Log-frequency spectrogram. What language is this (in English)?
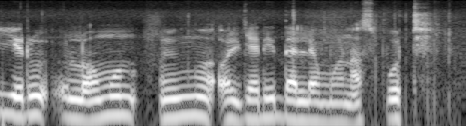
Masai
